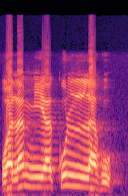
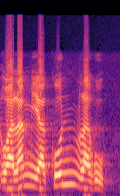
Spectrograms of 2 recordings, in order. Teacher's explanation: nunnya ini dilebur istilahnya. Ya, dilebur artinya tidak disebutkan ketika dibaca. Jadi kita mengatakan walam yakul lahu.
